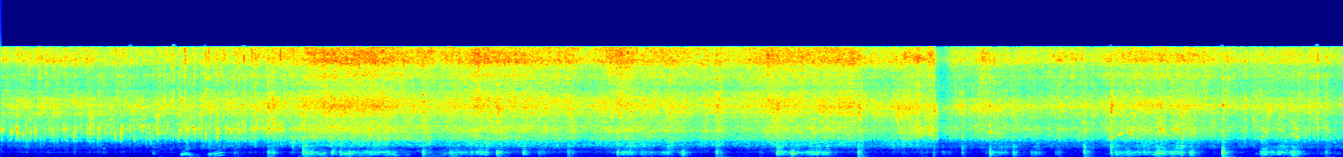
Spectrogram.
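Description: Onions, green chillies and curry leaves sizzling in hot oil, the tempering for upma, with a steady hiss. A perforated steel skimmer stirs them, scraping and knocking against the pan again and again.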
